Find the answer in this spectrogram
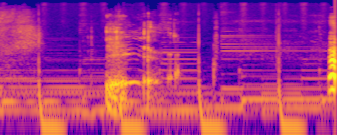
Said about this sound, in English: I can't believe I just belched.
